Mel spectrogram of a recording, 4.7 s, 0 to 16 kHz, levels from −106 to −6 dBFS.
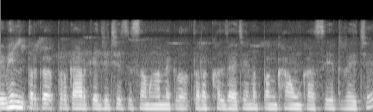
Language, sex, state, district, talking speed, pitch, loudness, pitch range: Maithili, male, Bihar, Supaul, 230 wpm, 135 Hz, -19 LUFS, 130-140 Hz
